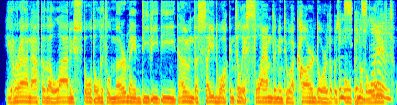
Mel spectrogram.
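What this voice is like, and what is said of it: Exaggerated heavy Scottish accent. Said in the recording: “going so hard on the Scottish accent ... he's going for the groundskeeper Willie sound”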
